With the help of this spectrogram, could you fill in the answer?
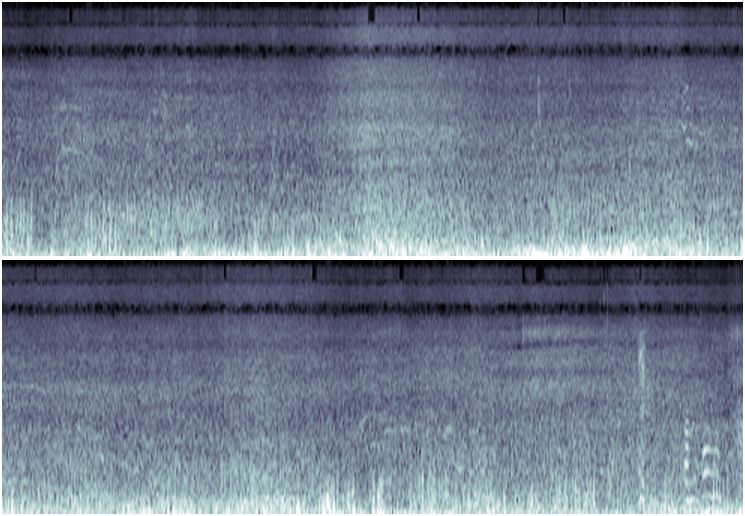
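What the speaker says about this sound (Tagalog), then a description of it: "simoy ng hangin" Steady sea breeze at a beach buffets the microphone with a constant rushing roar, waves washing beneath it and faint voices now and then.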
